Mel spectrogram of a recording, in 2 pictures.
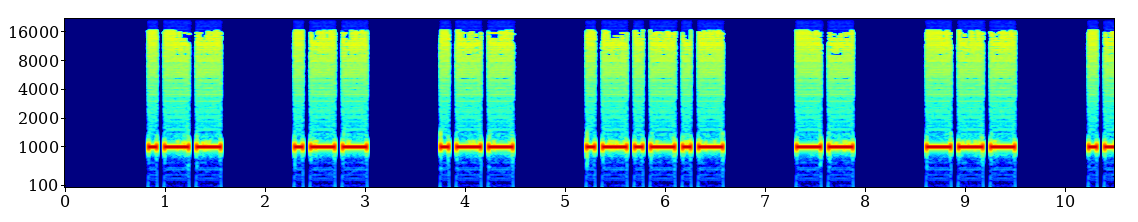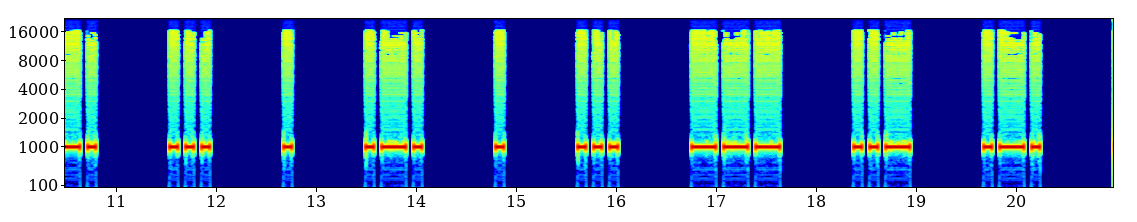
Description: Morse code, heard as a keyed tone, about 15 wpm, spaced as for 8 wpm, 1000 Hz. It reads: WWW.MORSERESOUR
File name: qotdfiles / 8wpm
